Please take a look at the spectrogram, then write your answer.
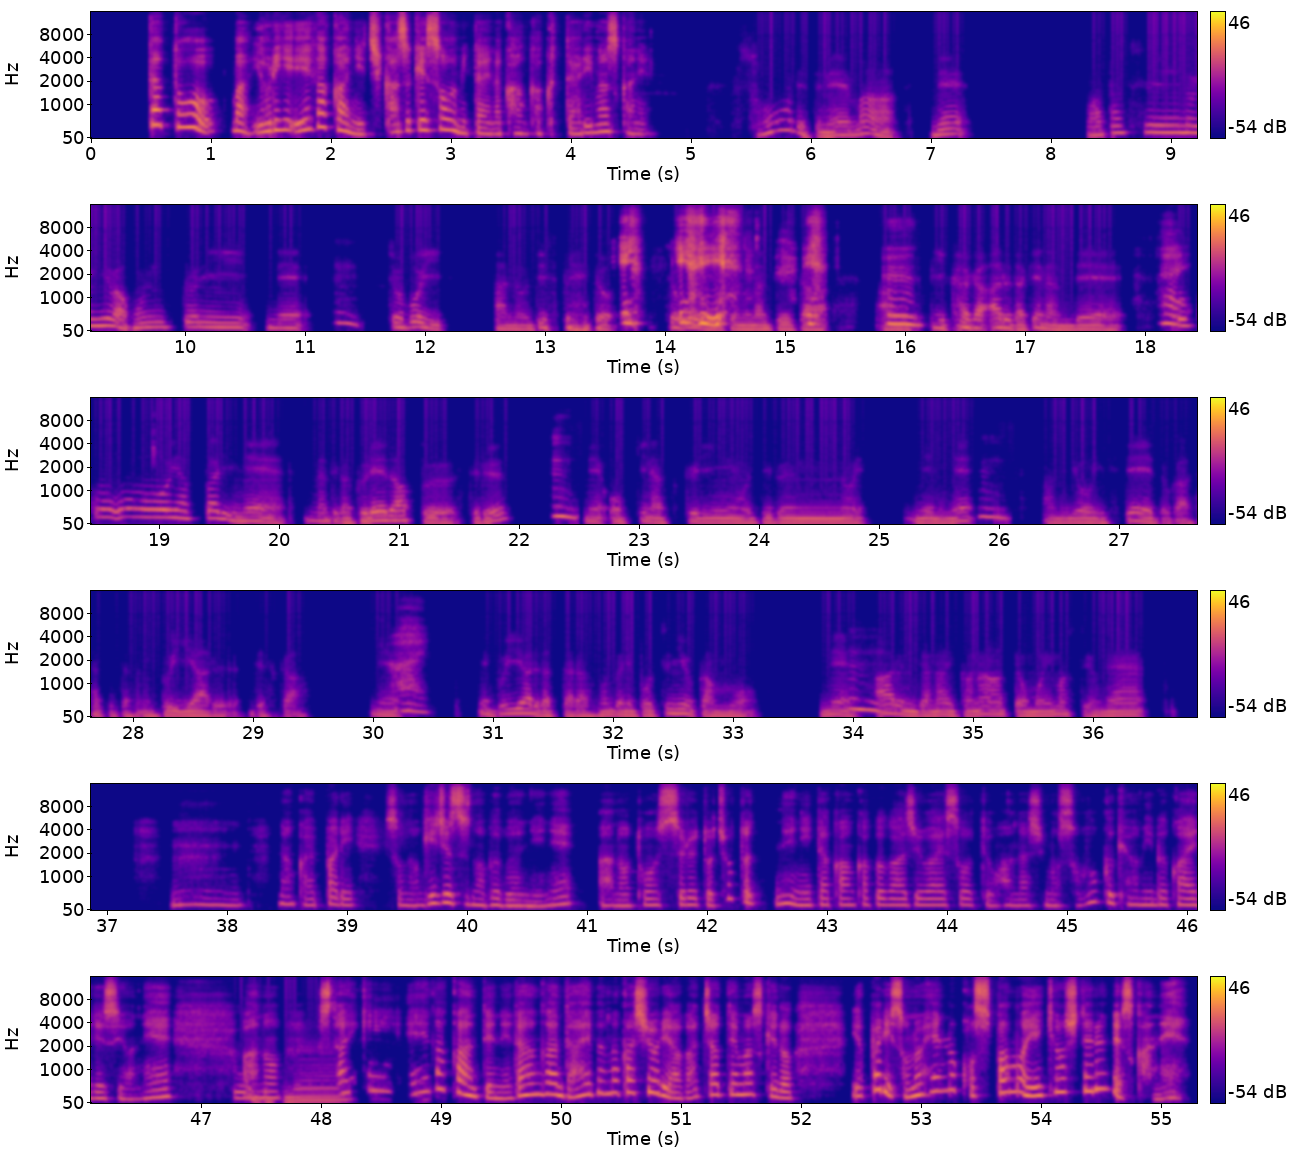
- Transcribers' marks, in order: distorted speech; laughing while speaking: "ディスプレイと"; laughing while speaking: "いえ -いえ、え"; laughing while speaking: "スピーカーが"
- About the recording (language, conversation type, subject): Japanese, podcast, 映画を映画館で観るのと家で観るのでは、どんな違いがありますか？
